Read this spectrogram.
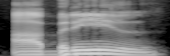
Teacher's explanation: o l no final a língua vai lá no céu da boca no palato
